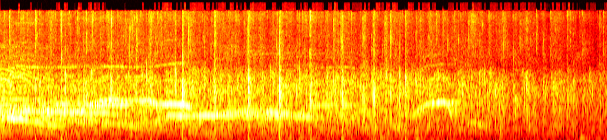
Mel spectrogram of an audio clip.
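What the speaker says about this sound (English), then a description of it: "please give the warmest round of applause for a response from our bridegroom" Warm applause fills a wedding reception as the bridegroom is introduced for his speech, steady and fairly close, with a few whoops and voices woven through the clapping.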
